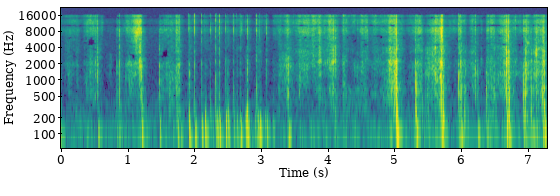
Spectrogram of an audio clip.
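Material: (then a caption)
Coated paper. A deck of coated paper playing cards is held in the hands while fingertips riffle, tap and scrape the card edges. The result is a quiet, uneven run of short dry taps and crisp papery flutters with soft low thuds and bright edge scrapes, growing a little louder toward the end.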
